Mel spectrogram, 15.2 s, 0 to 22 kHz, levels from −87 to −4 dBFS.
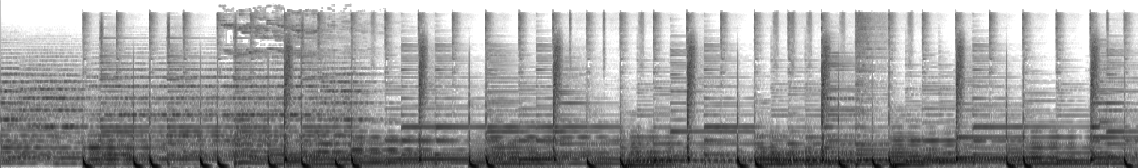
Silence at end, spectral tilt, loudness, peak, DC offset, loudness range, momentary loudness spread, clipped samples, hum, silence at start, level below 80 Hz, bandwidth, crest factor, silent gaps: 0 s; -6 dB/octave; -17 LUFS; 0 dBFS; under 0.1%; 2 LU; 6 LU; under 0.1%; none; 0 s; -22 dBFS; 18 kHz; 16 dB; none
